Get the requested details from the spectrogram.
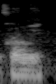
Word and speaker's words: Crowley: If you read, there's a uh, a poem that he wrote called "The Beetle," where he rhymes his na- last name with "holy." So I'd say Crowley but I don't really care how people pronounce it. – No, I used I to say Crowley, but I think it's really Crowley.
